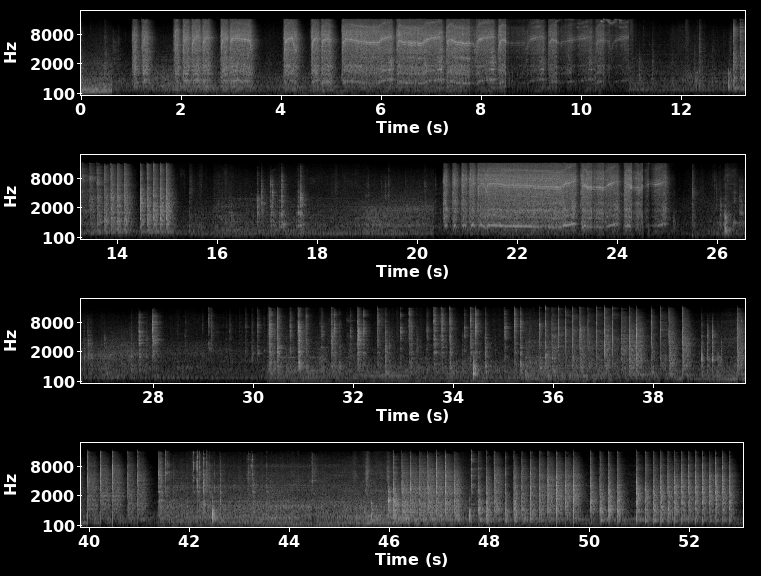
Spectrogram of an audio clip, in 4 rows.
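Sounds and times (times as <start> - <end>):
cordless drill running: 4.1 - 11.0, 20.8 - 25.0
hand tools tapping on iron fittings: 30.2 - 42.4.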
